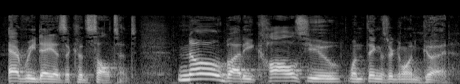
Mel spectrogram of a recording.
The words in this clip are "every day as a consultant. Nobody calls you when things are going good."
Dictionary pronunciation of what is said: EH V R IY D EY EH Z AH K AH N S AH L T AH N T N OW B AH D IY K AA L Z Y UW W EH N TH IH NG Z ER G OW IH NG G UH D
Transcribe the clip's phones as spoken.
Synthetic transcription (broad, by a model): EH V R IY D EY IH Z AH K AH N S AH L T AH N T N OW B AH D IY K AA L Z Y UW W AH N TH IH NG Z ER G OW IH NG G UH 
